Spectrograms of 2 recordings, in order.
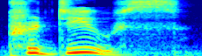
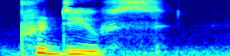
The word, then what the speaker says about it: produce: Well, you know the verb is to produce, the stress on the second syllable because it's a verb. But what do you produce? You produce produce. Produce is the noun.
